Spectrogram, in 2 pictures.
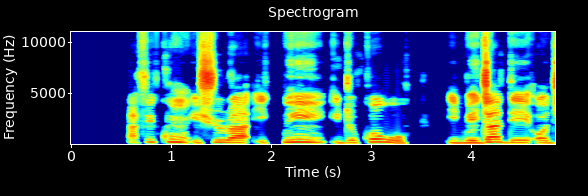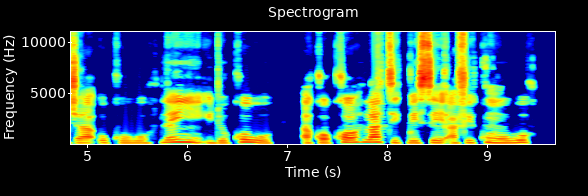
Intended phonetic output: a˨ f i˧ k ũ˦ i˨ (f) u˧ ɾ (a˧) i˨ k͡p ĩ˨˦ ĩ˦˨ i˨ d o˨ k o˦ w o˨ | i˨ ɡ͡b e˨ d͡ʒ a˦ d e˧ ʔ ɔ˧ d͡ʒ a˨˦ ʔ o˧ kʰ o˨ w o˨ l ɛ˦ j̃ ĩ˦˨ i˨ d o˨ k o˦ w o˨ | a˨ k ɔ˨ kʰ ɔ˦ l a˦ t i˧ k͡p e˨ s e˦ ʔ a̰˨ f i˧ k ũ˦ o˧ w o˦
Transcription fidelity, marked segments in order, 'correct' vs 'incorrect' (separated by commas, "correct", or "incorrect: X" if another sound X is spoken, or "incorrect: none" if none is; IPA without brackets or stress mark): incorrect: ʃ, correct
